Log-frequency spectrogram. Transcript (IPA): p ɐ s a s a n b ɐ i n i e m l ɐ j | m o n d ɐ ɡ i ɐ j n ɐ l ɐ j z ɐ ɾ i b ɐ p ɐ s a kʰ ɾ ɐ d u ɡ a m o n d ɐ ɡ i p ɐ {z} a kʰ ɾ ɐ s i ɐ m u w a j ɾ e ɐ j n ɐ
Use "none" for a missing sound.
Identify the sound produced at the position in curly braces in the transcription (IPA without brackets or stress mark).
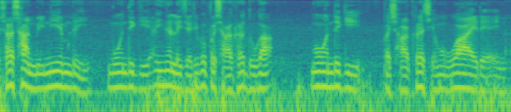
s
